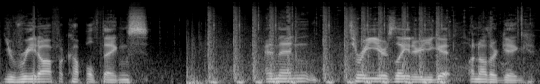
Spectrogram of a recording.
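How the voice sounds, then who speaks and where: Gunfire from the game sounds behind a man who talks wryly and ramblingly as he streams, just chatting casually while he plays. He has a mid-range voice, speaks at normal speed, and the background is noisy.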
